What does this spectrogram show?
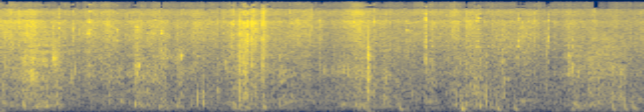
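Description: A horse crops and chews grass with irregular crunchy tearing and grinding sounds.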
